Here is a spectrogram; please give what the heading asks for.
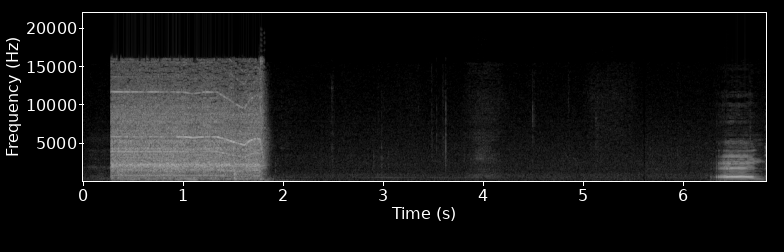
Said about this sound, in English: knock them out and drill the head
